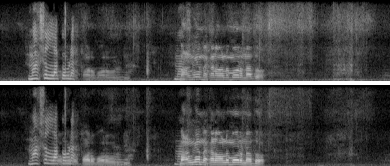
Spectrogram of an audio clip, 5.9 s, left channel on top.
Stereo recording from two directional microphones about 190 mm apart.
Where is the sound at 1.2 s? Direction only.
40° right (ahead or behind).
